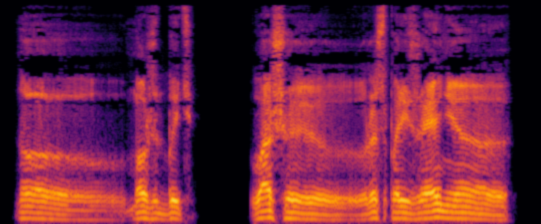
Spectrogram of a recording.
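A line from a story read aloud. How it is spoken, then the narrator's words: Frightened mumbling. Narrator (Russian): забормотал испуганный смотритель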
